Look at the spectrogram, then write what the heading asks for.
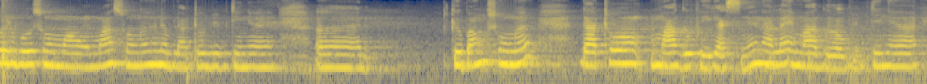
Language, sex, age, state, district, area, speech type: Bodo, female, 18-30, Assam, Baksa, rural, spontaneous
